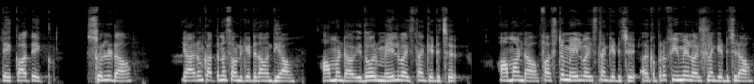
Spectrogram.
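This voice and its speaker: A man voicing several male characters in a cartoon, quick and bantering, often flirty. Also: high voice, level tone, no echo, clean studio sound. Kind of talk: Tamil cartoon voice acting.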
